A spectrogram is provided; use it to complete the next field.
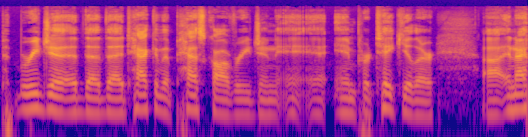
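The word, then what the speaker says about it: Pskov: seem that this region, the attack in the Peskov region in particular, and I hope I'm pronouncing that, it is spelled P-S-K-O-V.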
